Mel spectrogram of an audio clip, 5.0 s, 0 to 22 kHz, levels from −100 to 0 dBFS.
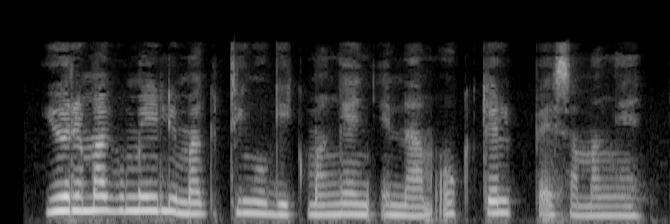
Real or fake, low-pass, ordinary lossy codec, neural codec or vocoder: real; 9.9 kHz; AAC, 32 kbps; none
